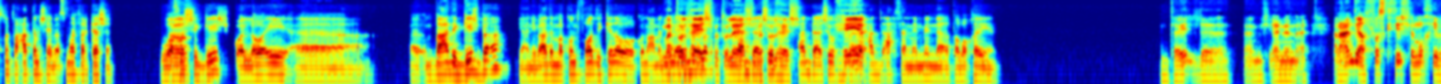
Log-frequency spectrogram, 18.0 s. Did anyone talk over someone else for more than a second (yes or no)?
yes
